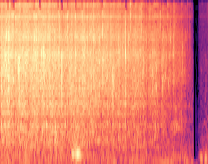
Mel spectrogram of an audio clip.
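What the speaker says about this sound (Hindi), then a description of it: "और प्याज को हमने गोल्डन ब्राउन करना है।" Three large chopped onions being browned in a pan, giving a steady close frying hiss that fades and cuts off near the end.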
